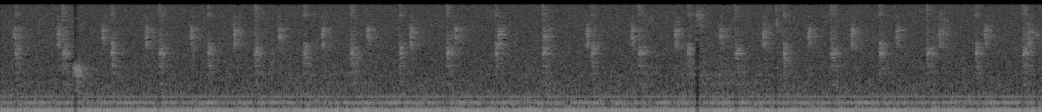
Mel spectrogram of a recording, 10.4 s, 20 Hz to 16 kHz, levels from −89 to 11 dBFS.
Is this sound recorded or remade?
recorded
